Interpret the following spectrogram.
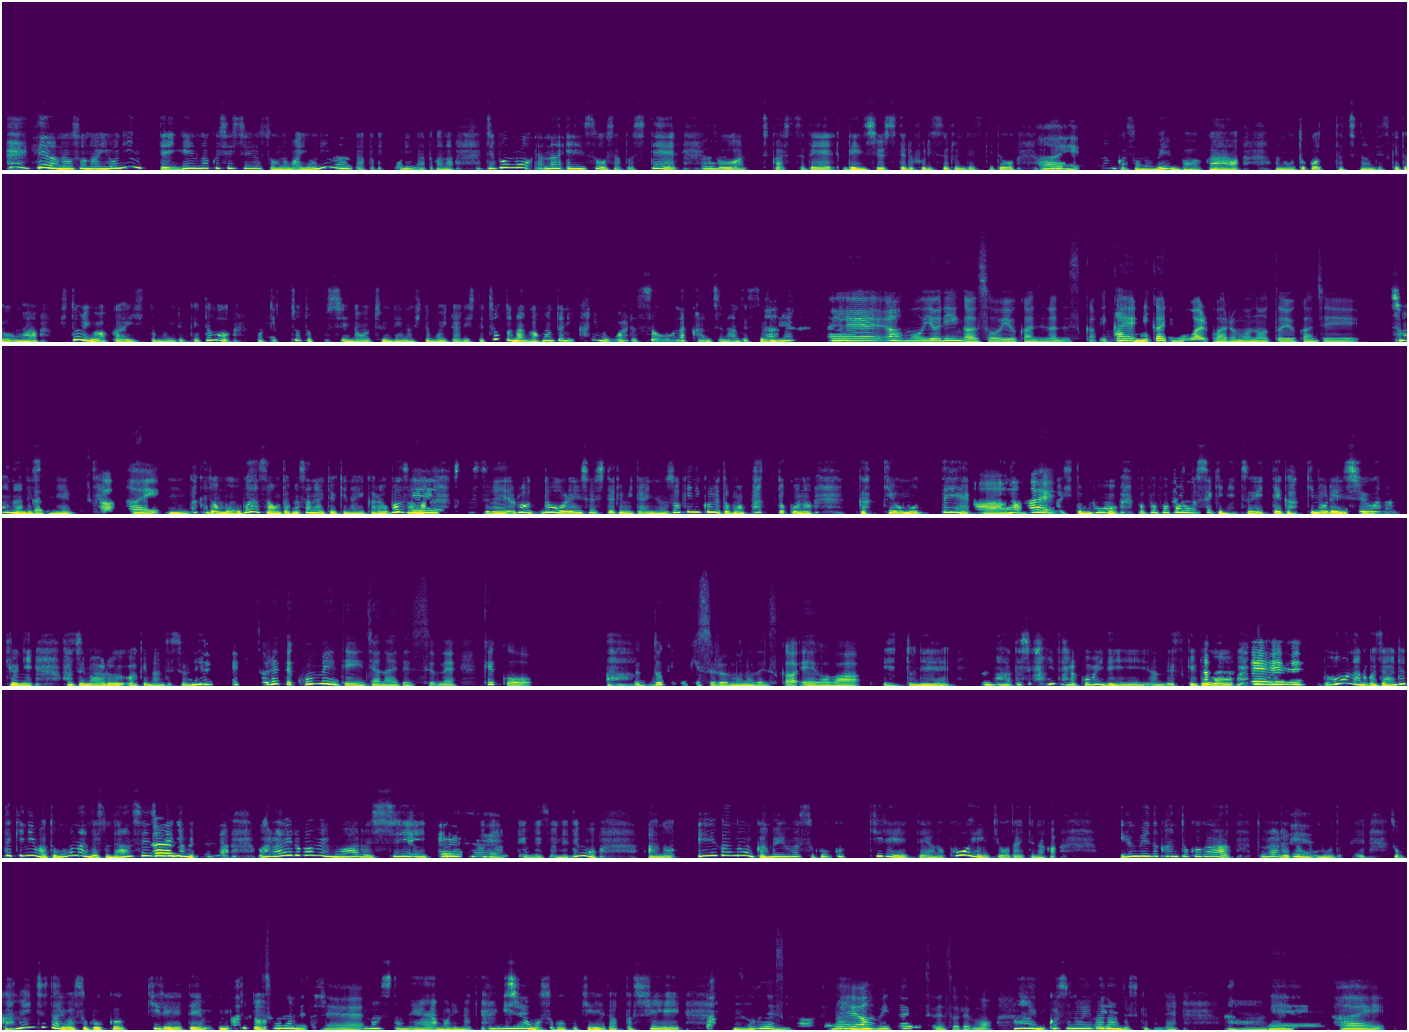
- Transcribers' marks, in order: other noise; unintelligible speech; laughing while speaking: "私が観たら"; unintelligible speech
- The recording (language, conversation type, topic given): Japanese, podcast, 好きな映画の悪役で思い浮かぶのは誰ですか？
